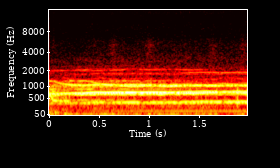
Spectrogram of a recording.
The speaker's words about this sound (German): Ich denke, dass es ein Wolf ist. Super, die Antwort ist richtig.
